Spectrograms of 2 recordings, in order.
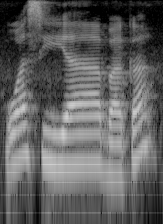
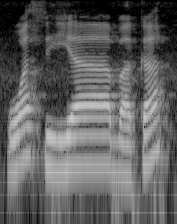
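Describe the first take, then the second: First: The consonant has a whistling hiss. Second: The consonant is soft with no hiss. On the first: The speaker calls it wrong. "जैसे ही हम सीटी की आवाज़ देंगे" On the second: The speaker calls it right. "सा नरमी से अदा होगा"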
